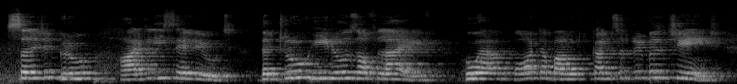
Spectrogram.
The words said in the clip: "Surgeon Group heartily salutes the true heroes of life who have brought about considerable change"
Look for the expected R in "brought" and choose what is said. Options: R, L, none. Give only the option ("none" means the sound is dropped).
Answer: none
